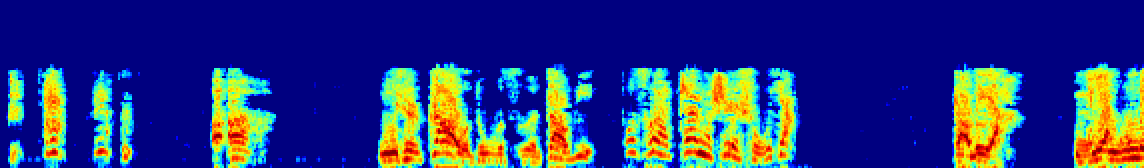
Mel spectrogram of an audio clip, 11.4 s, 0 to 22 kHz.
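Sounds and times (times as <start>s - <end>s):
storyteller imitating a man coughing hard: 2.1s - 2.7s
speech: 3.8s - 8.0s, 9.5s - 10.1s, 10.7s - 11.4s.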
